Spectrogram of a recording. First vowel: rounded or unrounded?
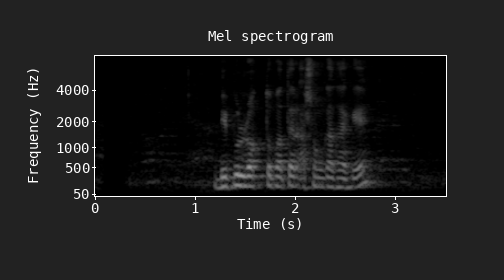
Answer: unrounded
